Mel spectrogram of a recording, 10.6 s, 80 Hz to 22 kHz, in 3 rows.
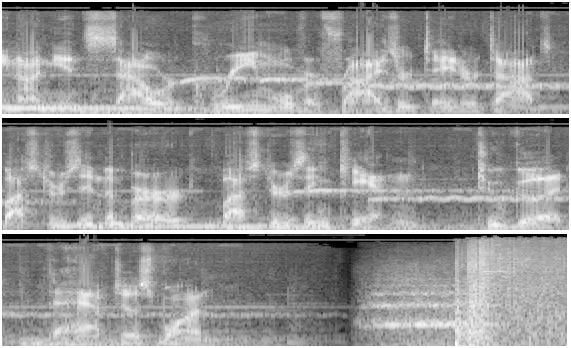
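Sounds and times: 
speech: 0:00.0 - 0:08.5
car crash: 0:09.3 - 0:10.6
car tires squealing in a skid: 0:09.3 - 0:10.6
glass shattering: 0:09.9 - 0:10.6.

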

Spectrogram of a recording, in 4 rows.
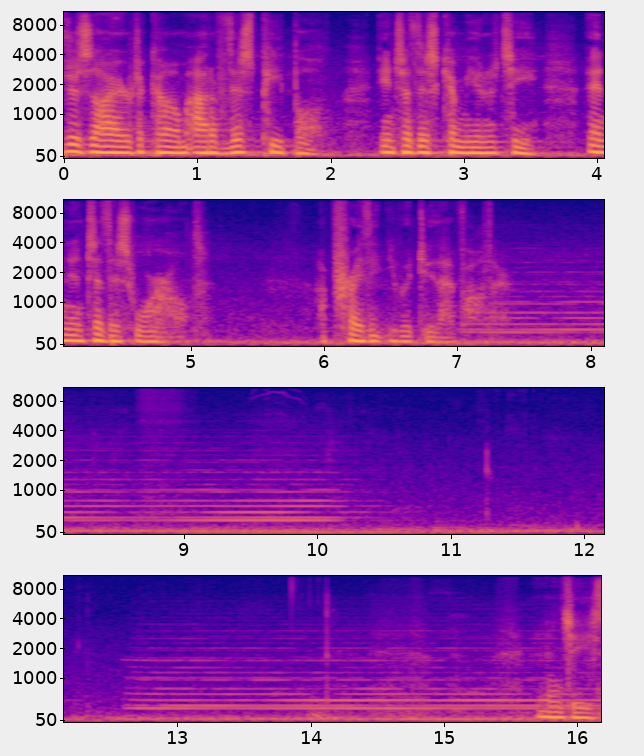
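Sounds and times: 
speech: 0:00.0 - 0:05.2, 0:06.0 - 0:07.4, 0:15.7 - 0:16.1
freight train rumbling: 0:00.0 - 0:16.1
freight train horn long loud blasts: 0:06.9 - 0:11.3, 0:12.6 - 0:16.1.

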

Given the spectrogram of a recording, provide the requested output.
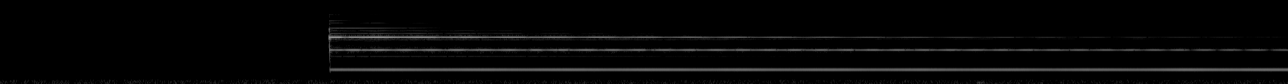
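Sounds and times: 
meditation bell struck and ringing: 0:03.3 - 0:12.8.

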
